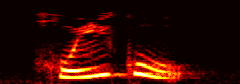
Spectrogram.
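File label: "回顾", Mandarin Chinese; chinese-flashcards; hsk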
